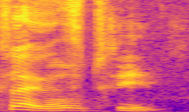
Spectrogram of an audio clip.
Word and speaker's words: clothed: Clothed. Clothed. Clothed. Just clothed. Yeah. Clothed. Clothed. Clothed. Clothed. Oh, I can't. That's because you're still seeing the E.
